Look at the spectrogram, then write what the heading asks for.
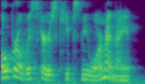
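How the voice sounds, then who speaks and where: A woman's voice: lowish voice, expressive, moderate pace, close to an everyday voice. A woman voicing a skeptical, disapproving cat-owning neighbor woman in a storybook, with a matter-of-fact manner. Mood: dismissive.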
